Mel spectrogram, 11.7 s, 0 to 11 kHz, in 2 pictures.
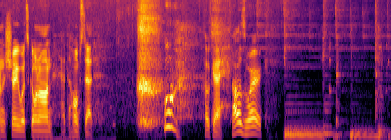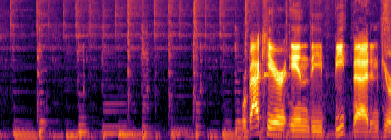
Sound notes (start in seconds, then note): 2.0 exhales; 4.2 jazz music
